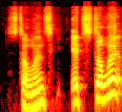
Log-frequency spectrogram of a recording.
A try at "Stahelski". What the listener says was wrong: There's no N. Stahelski, not Stalensky.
